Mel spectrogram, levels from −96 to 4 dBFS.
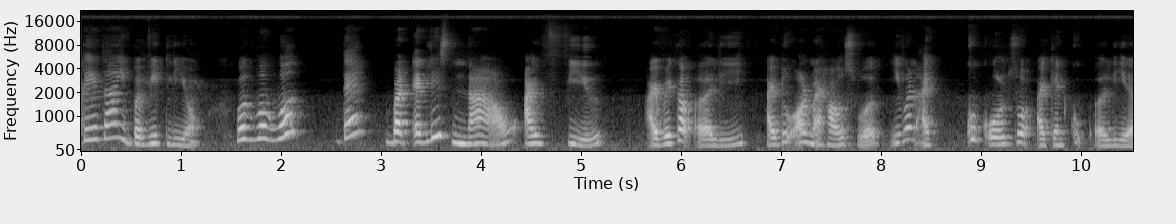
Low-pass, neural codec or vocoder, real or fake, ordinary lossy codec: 19.8 kHz; none; real; none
